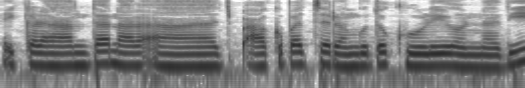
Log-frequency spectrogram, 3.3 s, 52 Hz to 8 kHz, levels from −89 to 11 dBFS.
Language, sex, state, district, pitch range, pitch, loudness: Telugu, female, Telangana, Hyderabad, 185-200 Hz, 190 Hz, -13 LUFS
